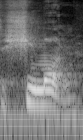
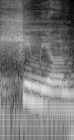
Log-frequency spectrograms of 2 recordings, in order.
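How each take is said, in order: First: The name is said with two syllables. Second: The name is said with three syllables. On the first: This is the proper Hebrew form of the name. The speaker calls it right. "It's Shimon. That's the proper pronunciation" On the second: This is a Greek and Roman form of the name. The speaker calls it wrong. "we tend to say Shimeon, but it's not Shimeon"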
